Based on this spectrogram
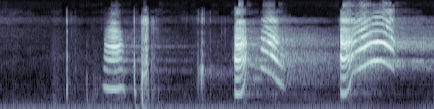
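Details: Pet Indian ringneck parakeet indoors making squeaky, harsh calls: short clicks and several loud rising-and-falling squawks in quick succession, over a low steady hum.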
